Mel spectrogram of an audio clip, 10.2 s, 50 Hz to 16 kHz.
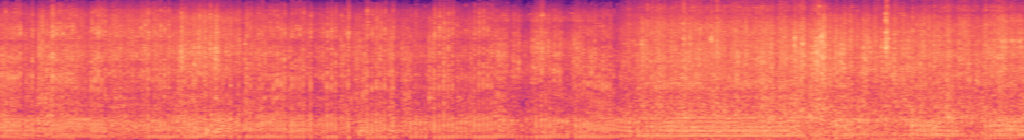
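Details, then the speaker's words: Honda 5HP overhead-cam engine on a yard go-kart during a ride: uneven, stumbling beat that breaks up and sputters under load instead of a clean drone; fuel cap vent suspected, possibly out of gas, unconfirmed. "I think the cap, you know, the vent, Yeah. because it kept spitting and sputtering."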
